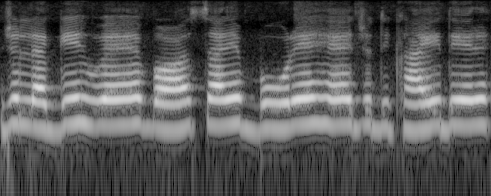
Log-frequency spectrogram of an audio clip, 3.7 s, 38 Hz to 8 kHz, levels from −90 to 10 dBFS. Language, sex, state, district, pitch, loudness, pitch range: Hindi, female, Delhi, New Delhi, 265 Hz, -13 LUFS, 245-270 Hz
